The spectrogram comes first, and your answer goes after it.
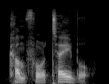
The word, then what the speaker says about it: comfortable: we say debt comfortable the word comfortable has three syllables not for the o.r is silent we say comfortable not comfortable comfortable clothes the final sound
